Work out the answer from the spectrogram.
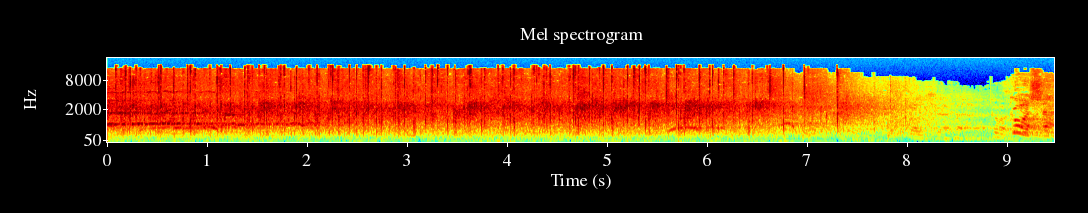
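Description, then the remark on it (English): Loud, dense applause and cheering from a crowd welcoming speakers at REG, with steady clapping and some cheering that holds for several seconds before thinning out and fading near the end. “Let's give them a big cheer.”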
